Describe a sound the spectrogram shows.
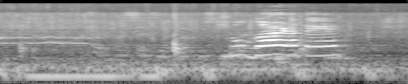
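A wooden spatula clatters against shrimp in a metal pot.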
